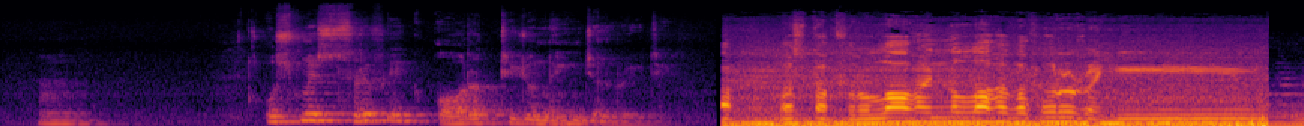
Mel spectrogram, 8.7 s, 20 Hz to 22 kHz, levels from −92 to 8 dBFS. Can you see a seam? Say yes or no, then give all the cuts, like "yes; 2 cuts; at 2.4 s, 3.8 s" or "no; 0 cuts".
yes; 1 cut; at 4.6 s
